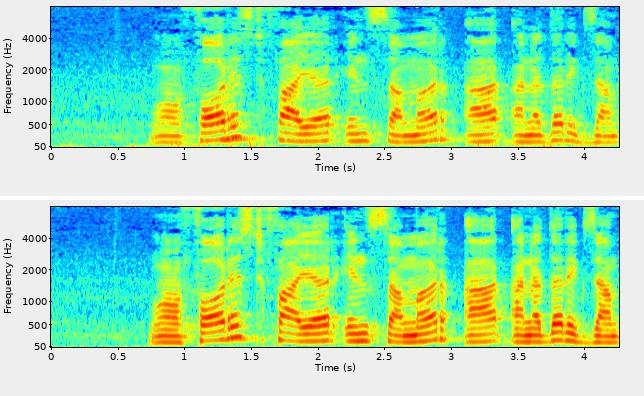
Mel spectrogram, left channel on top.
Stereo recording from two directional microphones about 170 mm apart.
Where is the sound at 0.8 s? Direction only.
45° right (ahead or behind).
